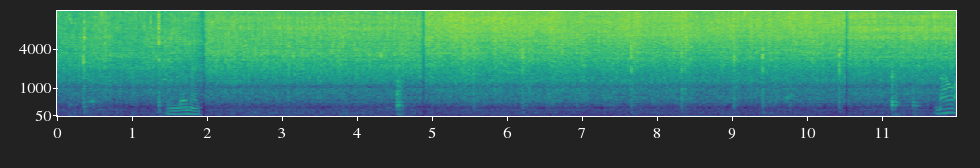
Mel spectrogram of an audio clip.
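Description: Mixed vegetables frying in a pan, a loud continuous sizzle with occasional stirring scrapes, heard up close while a voice speaks briefly.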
